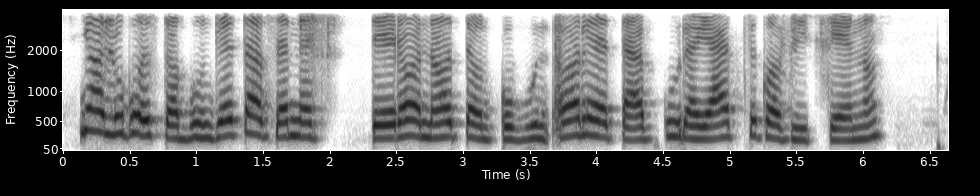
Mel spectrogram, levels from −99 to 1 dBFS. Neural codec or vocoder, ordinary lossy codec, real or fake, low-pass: codec, 32 kHz, 1.9 kbps, SNAC; none; fake; 3.6 kHz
